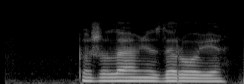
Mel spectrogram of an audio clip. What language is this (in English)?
Russian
